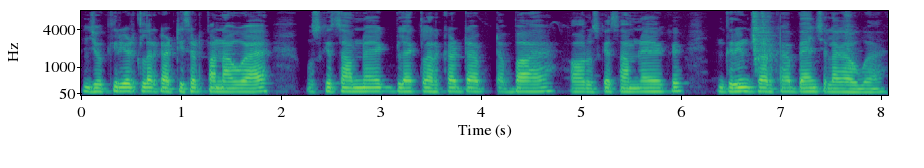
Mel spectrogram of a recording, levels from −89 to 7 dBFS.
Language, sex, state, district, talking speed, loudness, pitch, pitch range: Hindi, male, Jharkhand, Deoghar, 215 wpm, -18 LUFS, 130 Hz, 130-135 Hz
